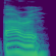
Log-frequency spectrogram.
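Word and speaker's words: Barré: So that's going to be it's a good talent, Barry, to give the French pronunciation.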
